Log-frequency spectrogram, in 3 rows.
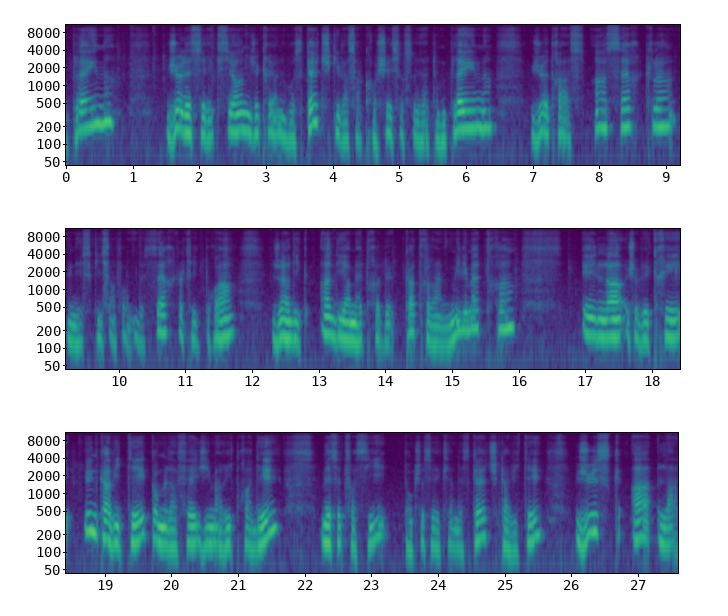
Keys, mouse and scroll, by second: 0.5 click, 2.1 click, 3.1 click, 4.3 scroll up 2, 4.7 right click, 7.0 click, 8.9 click, 10.2 click, 10.7 right click, 12.0 click, 13.2 click, 14.3 KP_8, 14.5 KP_0, 14.9 KP_Enter, 16.7 click, 17.5-18.3 drag, 18.7 right click, 19.4 click, 20.3-20.8 drag, 21.1 right click, 24.6 click, 26.0 click.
